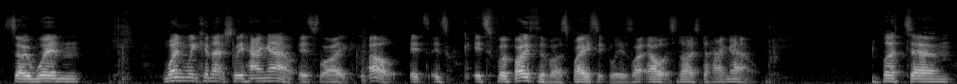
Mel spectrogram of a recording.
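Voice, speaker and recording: Male streamer, mid-pitched, rambling casual chat with swearing. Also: normal speed, a bit bright. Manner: swears often, rambling with fillers.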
